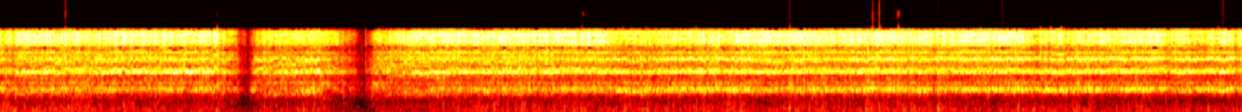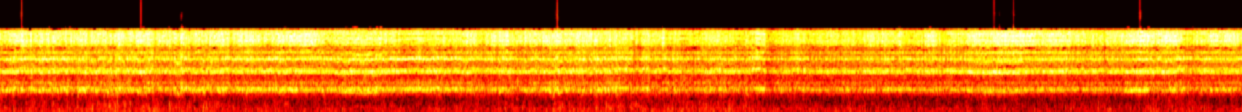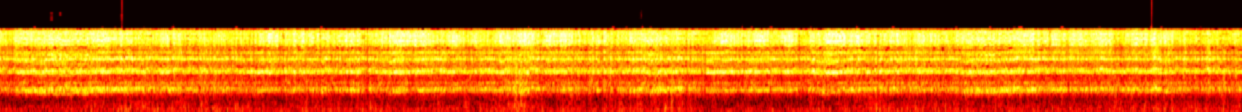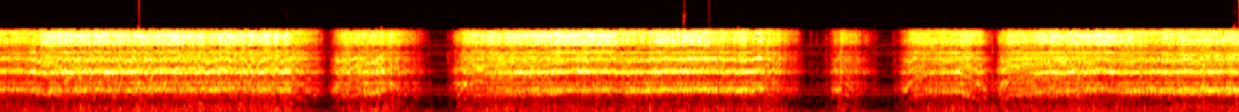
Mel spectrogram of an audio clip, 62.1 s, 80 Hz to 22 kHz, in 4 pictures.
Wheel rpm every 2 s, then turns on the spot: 200, 140, 130, 220, 220, 230, 230, 230, 230, 230, 230, 230, 230, 230, 230, 230, 230, 230, 230, 230, 220, 220, 230, 220, 190, 90, 150, 220, 50, 140, 210.
none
